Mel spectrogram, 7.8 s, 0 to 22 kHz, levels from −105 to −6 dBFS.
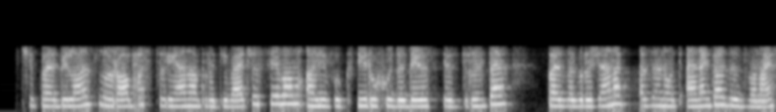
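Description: The speech has a buzzy, gravelly roughness from start to finish, and everything above about 3.6 kHz and below about 150 Hz is missing, leaving a thin, boxed-in telephone sound. This is the GSM full-rate codec, and the damage is plainly audible. It rebuilds the voice from a vocal-tract model fed by a sparse, regularly spaced pulse excitation. That coarse excitation produces the grit, which fits the 13 kbit/s full-rate coder.

Three times the sound freezes into a brief metallic ring. The first is from 1.34 to 1.42 s, between "pa je bila" and "storjena proti več osebam". The second runs from 4.34 to 4.45 s, and the third from 6.28 to 6.44 s, just after "je zagrožena". These are lost GSM frames. During each gap, lasting about 40 ms, 100 ms and 120 ms, the decoder keeps reusing the last good frame's settings, so the ringing drone stands in for the missing speech.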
